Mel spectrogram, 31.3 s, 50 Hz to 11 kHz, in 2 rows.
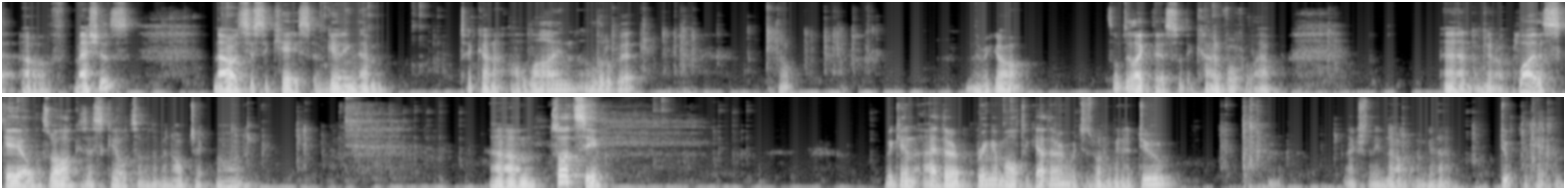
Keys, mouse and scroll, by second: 1.9 middle click, 2.2 click, 2.7 alt+middle click, 3.2 shift+click, 3.6 click, 4.3 shift+click, 4.4 alt+middle click, 5.3 f, 6.2 Escape, 6.7 g, 8.3 g, 13.4 ctrl+s, 14.8 ctrl+a, 18.1 ctrl+s, 18.6 z, 19.0 alt+middle click, 19.3 middle click, 19.5 alt+middle click, 19.7 middle click, 20.0 alt+middle click, 21.3 middle click, 21.5 alt+middle click, 22.1 click, 22.8 alt+middle click, 23.1 middle click, 25.6 shift+click, 26.2 middle click, 28.4 ctrl+j, 29.9 ctrl+z, 30.0 middle click, 31.0 shift+d.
